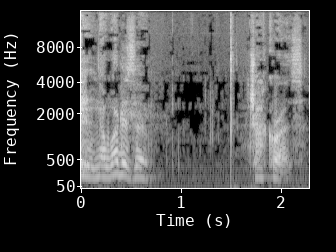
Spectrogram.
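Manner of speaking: losing voice, strained and rough; hoarse voice. Real, not acted. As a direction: talk through a voice that is going. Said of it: "I'm losing my voice here".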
